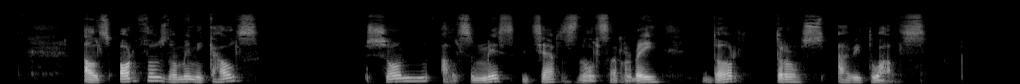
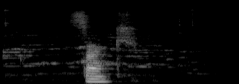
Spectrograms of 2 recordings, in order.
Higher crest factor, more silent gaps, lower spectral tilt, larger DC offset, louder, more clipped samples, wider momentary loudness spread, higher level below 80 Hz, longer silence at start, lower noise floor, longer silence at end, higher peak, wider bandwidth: about the same, 24 dB vs 24 dB; neither; about the same, -4.5 dB/octave vs -5 dB/octave; neither; first, -27 LUFS vs -30 LUFS; neither; second, 11 LU vs 23 LU; first, -64 dBFS vs -78 dBFS; first, 0.85 s vs 0.05 s; first, -78 dBFS vs -66 dBFS; about the same, 0.95 s vs 0.95 s; first, -4 dBFS vs -12 dBFS; second, 11.5 kHz vs 13.5 kHz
